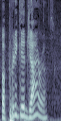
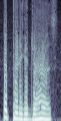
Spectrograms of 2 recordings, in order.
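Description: First: Loud tagline. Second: Lower, much louder put-on voice; lower loud echo. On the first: Acted. Playful ad tagline. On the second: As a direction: echo it in a booming voice. Echoes tagline in lower voice.

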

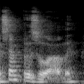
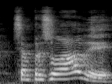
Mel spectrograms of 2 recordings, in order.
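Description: First: Said in the usual way. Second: "sempre soave" lifted high and drawn out on soave; lilting high. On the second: Shown as a demonstration. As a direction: float it up high, sweetly.

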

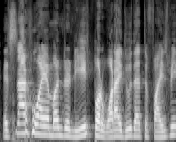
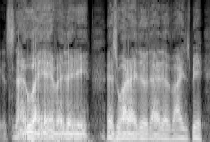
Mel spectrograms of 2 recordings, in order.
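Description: First: Said in the usual way. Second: Low quoted movie line, a touch far off; quoting Batman. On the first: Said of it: "No, not that one". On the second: Retold or imitated. Quoting Batman Begins to a podcast cohost, lower voice. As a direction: intone the Batman line lower and set apart. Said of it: "it's like".

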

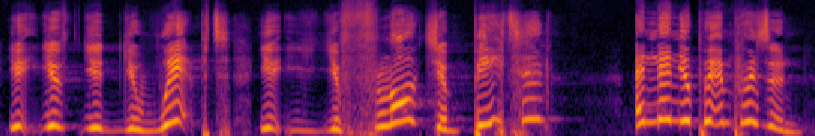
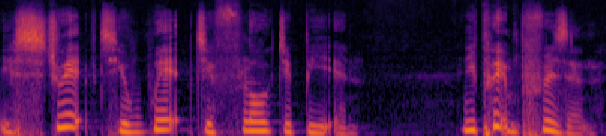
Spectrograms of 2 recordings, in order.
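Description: First: Worked up over imagined injustice; mock indignation. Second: Soft, low listing of each suffering; sober, subdued invitation to imagine; hushed, solemn. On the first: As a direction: pile up each outrage, pitch rising. Imagining injustice that would leave him fuming. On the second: Real, not acted. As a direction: lay each item down gently and low. Solemnly asks listeners to imagine it.

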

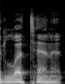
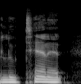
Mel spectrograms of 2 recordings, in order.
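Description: First: Lieutenant said British-style, without the "loo"; British pronunciation. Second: Lieutenant said American-style, starting "loo"; American pronunciation. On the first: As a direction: say lieutenant as "leh-TEN-ant". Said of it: "If you're from the U K". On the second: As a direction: say lieutenant as "loo-TEN-ant". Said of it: "there's a difference between the way". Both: Shown as a demonstration.

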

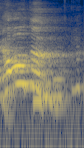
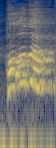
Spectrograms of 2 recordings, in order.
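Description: First: High, loud, laughing yell of "Hold him!"; Superbad quote. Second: High, loud, laughing "Hold him!"; Superbad quote. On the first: Quoting Superbad to friends, high loud laughing yell. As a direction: yell it like the movie scene, cracking up. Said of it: "that scene in Superbad". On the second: Replaying the Superbad line, high loud laughing yell. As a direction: shout it again, still laughing. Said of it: "Now I'm like".

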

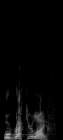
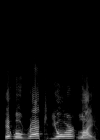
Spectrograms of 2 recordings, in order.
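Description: First: Said in the usual way. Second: Wreck hit hard, slowly and louder; preacher repeating her warning, slow and louder. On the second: Shown as a demonstration. Repeat it slowly and much louder, leaning on wreck.

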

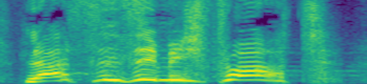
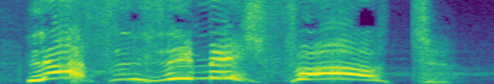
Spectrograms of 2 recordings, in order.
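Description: First: High urgent plea to be let go; pleading cry. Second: Desperate scream. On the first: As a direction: beg to get away, voice rising. Else fleht zu entkommen. (hohes, flehendes Bitten) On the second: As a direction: scream it out in panic, drawn out. Else schreit noch einmal. (verzweifelter, gedehnter Schrei) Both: Acted.

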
